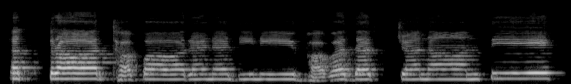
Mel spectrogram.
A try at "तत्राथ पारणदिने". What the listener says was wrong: Tatratha. Tatratha ಹೇಳ್ತಿದ್ದೀರಾ ತತ್ರಾರ್ಥ ಅದು ತತ್ರಾರ್ಥ ಇಲ್ಲ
